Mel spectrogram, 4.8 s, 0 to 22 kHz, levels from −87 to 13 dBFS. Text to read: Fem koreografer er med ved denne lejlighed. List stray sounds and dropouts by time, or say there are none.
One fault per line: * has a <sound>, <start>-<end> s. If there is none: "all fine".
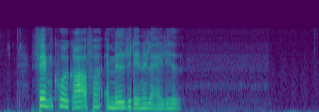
all fine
